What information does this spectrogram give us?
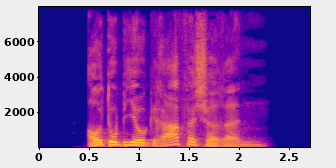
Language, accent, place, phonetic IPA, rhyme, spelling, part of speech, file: German, Germany, Berlin, [ˌaʊ̯tobioˈɡʁaːfɪʃəʁən], -aːfɪʃəʁən, autobiografischeren, adjective, De-autobiografischeren.ogg
- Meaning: inflection of autobiografisch: 1. strong genitive masculine/neuter singular comparative degree 2. weak/mixed genitive/dative all-gender singular comparative degree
